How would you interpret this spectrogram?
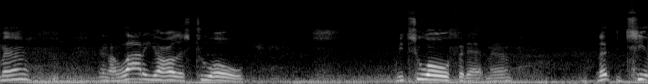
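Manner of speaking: ordinary talk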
